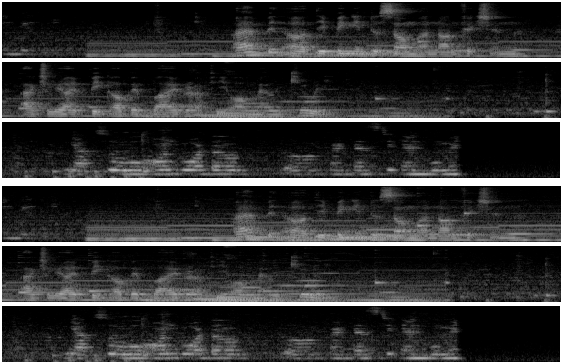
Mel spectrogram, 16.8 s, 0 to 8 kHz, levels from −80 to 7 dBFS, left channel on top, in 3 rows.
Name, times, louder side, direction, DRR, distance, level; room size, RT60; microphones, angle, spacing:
sound 1, 0.8-10.1, right 6 dB, 80° right, 0.3 m, -32 dB
voice 1, 2.3-5.3 5.8-9.0 11.0-11.1 11.7-11.8, left 1 dB, 10° left, 0.9 m, -28 dB
voice 2, 11.8-13.6 14.0-15.7, left 1 dB, 35° right, 1.2 m, -29 dB
5.0 x 2.5 x 4.1 m
head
